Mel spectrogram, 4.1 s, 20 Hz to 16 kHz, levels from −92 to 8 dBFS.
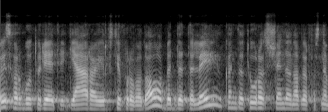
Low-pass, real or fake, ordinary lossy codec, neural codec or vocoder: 7.2 kHz; fake; Opus, 24 kbps; codec, 16 kHz, 16 kbps, FunCodec, trained on Chinese and English, 50 frames a second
